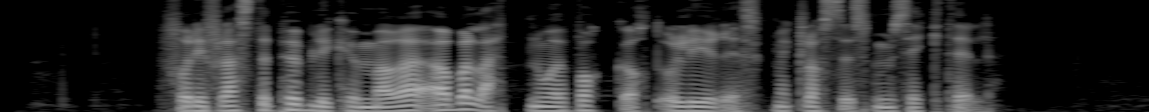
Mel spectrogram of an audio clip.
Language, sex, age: Norwegian, male, 25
